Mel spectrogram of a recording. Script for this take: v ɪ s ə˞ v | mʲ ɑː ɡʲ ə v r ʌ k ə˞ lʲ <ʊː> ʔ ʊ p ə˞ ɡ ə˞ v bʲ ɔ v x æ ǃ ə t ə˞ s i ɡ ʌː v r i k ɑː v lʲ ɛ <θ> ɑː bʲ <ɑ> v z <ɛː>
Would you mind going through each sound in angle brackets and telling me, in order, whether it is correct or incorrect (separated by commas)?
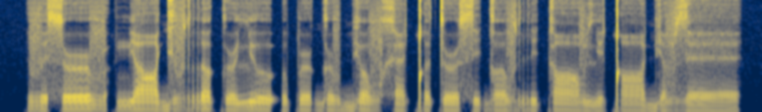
correct, incorrect, correct, correct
